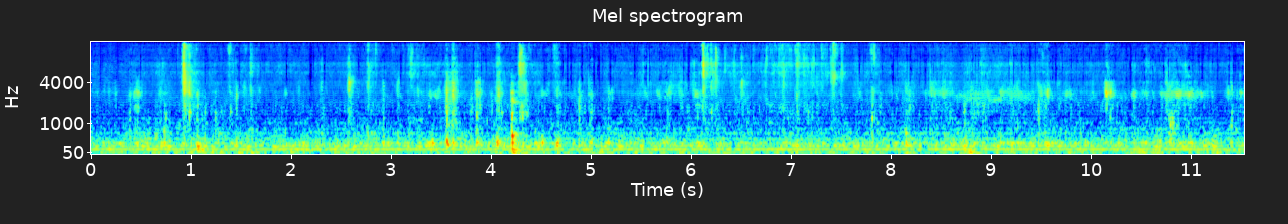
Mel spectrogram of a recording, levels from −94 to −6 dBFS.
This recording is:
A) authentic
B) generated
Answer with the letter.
B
